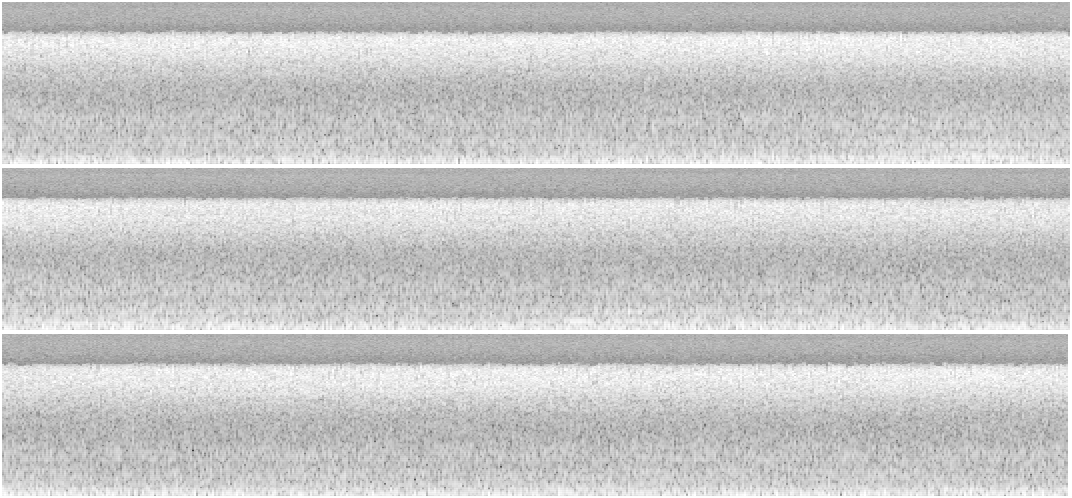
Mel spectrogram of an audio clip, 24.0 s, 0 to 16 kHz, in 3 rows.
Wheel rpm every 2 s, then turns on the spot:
0, 0, 0, 0, 0, 0, 0, 0, 0, 0, 0, 0.
none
